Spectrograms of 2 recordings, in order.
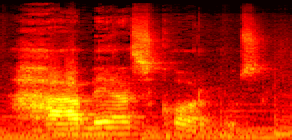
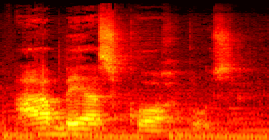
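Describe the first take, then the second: First: The initial h is a light breathy sound. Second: The initial h is silent. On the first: The speaker calls it right. "O correto é" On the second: The speaker calls it wrong. "aquela pronúncia do pessoal, por exemplo, no latim jurídico ... está errada"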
